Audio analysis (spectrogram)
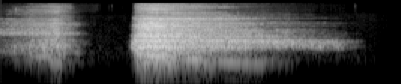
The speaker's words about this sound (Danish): … tager en dyb vejrtrækning.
